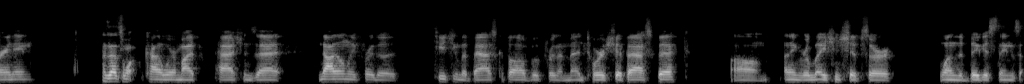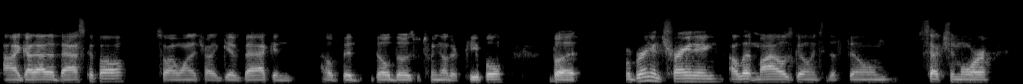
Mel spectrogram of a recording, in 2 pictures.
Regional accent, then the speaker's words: Durham, North Carolina, United States; I grew up in Durham.

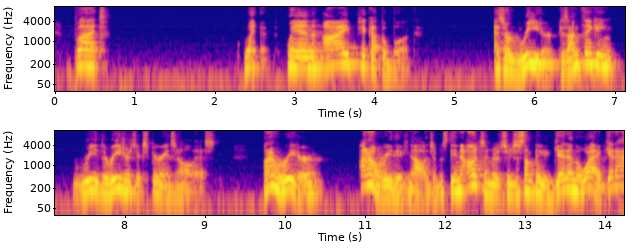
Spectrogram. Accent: Oregon, United States; And then because I'm from Oregon, grew up in Oregon

